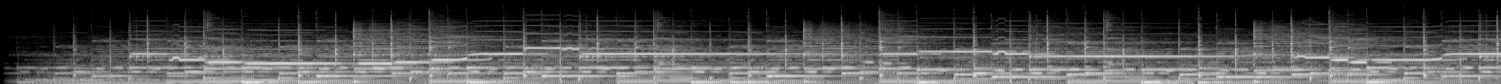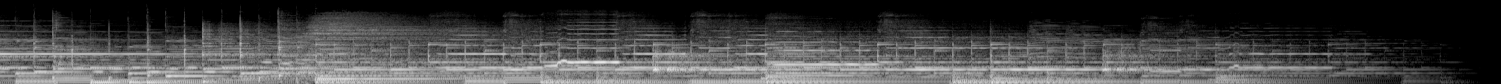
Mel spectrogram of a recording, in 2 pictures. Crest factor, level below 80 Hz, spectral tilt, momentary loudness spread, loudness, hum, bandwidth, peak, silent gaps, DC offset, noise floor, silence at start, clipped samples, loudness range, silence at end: 14 dB; -28 dBFS; -6.5 dB/octave; 10 LU; -13 LUFS; none; 12 kHz; 0 dBFS; none; under 0.1%; -60 dBFS; 0.15 s; under 0.1%; 6 LU; 1.3 s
